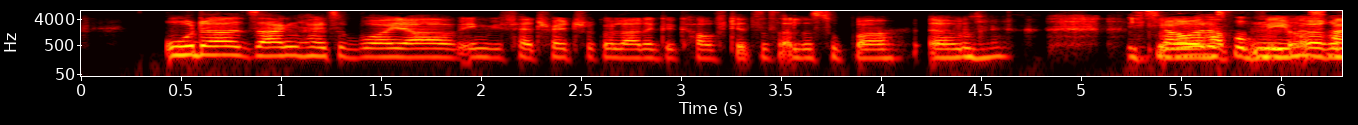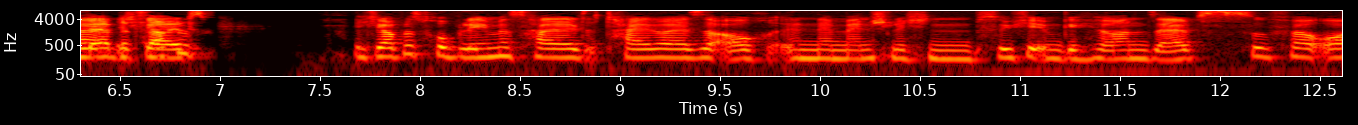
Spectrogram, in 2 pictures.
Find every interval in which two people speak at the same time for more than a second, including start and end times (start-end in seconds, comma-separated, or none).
5.3-6.9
